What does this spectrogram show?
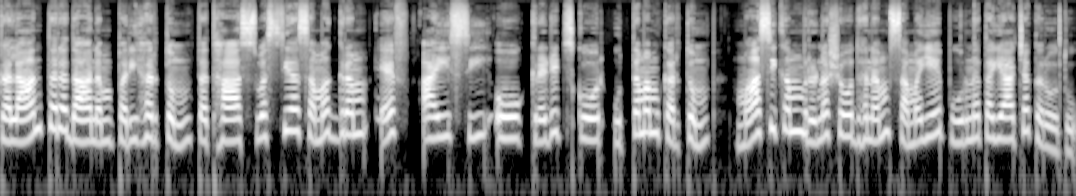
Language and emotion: Sanskrit, neutral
